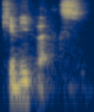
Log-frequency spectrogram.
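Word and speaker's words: Knipex: And he's like, and I'm like, how do you say it? Come on, tell me. He's like, yeah, it's Kinipex.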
